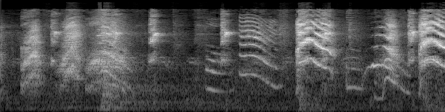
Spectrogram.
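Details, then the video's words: An imported pet Indian ringneck (rose-ringed) parakeet gives harsh, screechy squawks and chattering notes, some rising and falling, in an irregular burst of about a dozen calls. "Indian ringneck parrot"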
